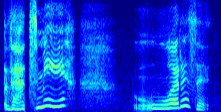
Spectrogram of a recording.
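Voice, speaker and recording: A woman's voice: sits high, huge pitch swings, takes it slowly, warm tone, lo-fi sound, slight background noise, heavily acted. An actress playing a defensive, lovesick young female researcher in a video game, huffy and dramatic in manner. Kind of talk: voiced game cutscene dialogue.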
